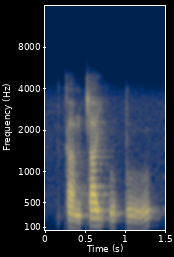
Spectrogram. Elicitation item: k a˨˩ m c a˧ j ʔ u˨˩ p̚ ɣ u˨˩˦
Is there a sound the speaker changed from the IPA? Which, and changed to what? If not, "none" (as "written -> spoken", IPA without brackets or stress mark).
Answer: none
